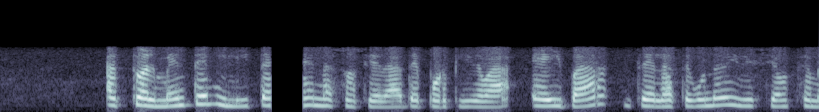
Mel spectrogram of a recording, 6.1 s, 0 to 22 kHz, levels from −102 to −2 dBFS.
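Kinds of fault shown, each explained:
Playback stall: the speech drops out cold at about 2.02 s and stays silent for roughly a quarter second, around 243 ms, before picking up again at 2.28 s. That's likely the player running dry of data or its thread getting blocked.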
